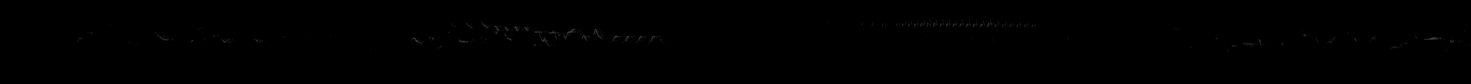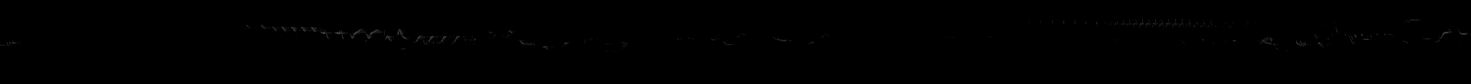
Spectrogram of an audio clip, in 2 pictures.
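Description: Faint birdsong: bouts of high chirps and quick trilled phrases, each a few seconds long, with short quieter gaps between them.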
